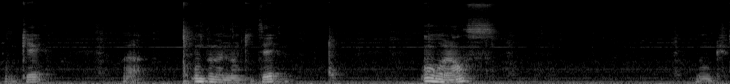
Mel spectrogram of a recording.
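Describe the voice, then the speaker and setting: Guy at his home pc talking you through a setup step by step, relaxed, faint hiss and keyboard typing. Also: lowish voice. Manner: relaxed step-by-step walkthrough, narrating each click. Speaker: tutorial maker. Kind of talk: screen-recorded software tutorial.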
